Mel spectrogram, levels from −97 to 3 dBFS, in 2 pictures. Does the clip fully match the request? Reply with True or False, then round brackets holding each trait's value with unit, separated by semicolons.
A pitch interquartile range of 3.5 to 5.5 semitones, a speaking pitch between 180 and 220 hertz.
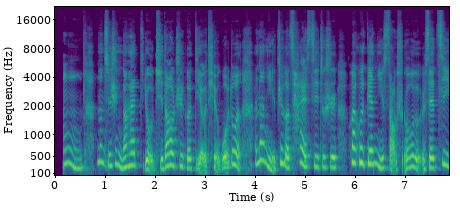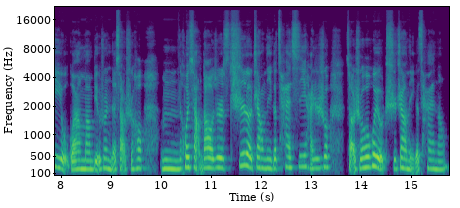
False (4.2 semitones; 235 Hz)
